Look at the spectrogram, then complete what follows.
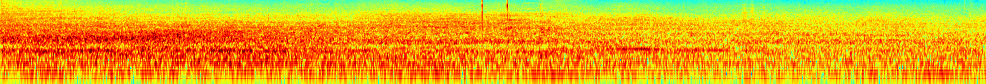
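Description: Steady mechanical drone of a floating grab crane working a barge, mixed with road traffic noise, easing slightly; a couple of faint clicks about five seconds in.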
